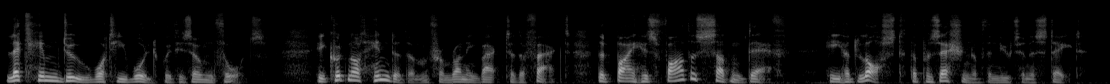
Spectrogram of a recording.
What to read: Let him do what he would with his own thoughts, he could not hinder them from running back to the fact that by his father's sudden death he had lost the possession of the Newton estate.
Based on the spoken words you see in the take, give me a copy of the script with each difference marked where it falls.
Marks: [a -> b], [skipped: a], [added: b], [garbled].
Let him do what he would with his own thoughts, he could not hinder them from running back to the fact that by his father's sudden death he had lost the possession of the Newton estate.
